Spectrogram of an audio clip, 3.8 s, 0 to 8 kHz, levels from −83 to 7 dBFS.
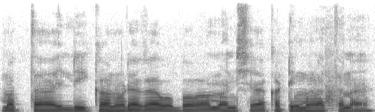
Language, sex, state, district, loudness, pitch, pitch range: Kannada, male, Karnataka, Bidar, -17 LUFS, 115 Hz, 110-115 Hz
